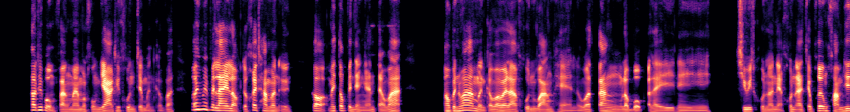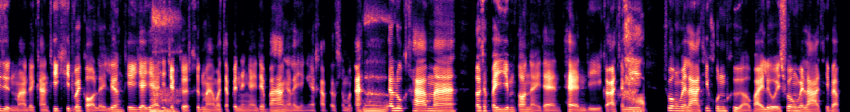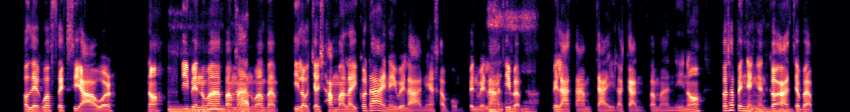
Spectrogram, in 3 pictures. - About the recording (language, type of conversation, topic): Thai, advice, ฉันจะสร้างความยืดหยุ่นทางจิตใจได้อย่างไรเมื่อเจอการเปลี่ยนแปลงและความไม่แน่นอนในงานและชีวิตประจำวันบ่อยๆ?
- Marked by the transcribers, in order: in English: "flexi hour"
